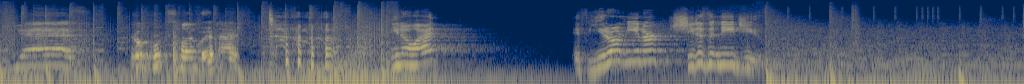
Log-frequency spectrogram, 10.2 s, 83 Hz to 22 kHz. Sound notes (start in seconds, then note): 2.6 laughs; 7.4 dramatic music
